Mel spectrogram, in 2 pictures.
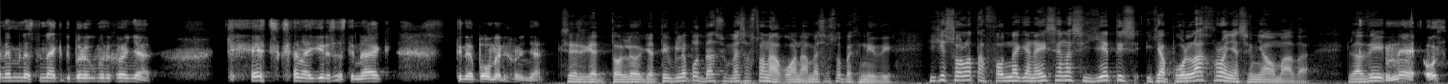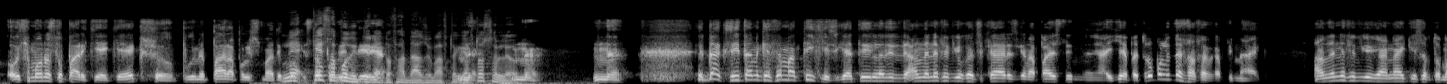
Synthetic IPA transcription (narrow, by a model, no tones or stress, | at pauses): ɐne̞minɐst̪inɐkt̪ibɾo̞iɣumenixɾo̞ɲɐ | ceet͡si̥ksɐnɐʝiɾisɐst̪inɐkt̪ine̞po̞me̞nixɾoɲɐ̰kse̞ɾizʝɐt̪i̥t̪o̞le̞oʝɐt̪ivle̞po̞nd̪ɐsime̞sɐst̪o̞nɐɣo̞nɐme̞sɐst̪o̞pe̞xniði | içe̞so̞lɐt̪ɐfo̞nd̪ɐʝɐnɐiseenɐsiʝe̞t̪izʝɐpo̞lɐxɾo̞ɲɐse̞mɲɐo̞mɐðɐ̰ | ðilɐðine̞o̞çi̥o̞çimo̞no̞st̪o̞pɐɾce̞ceekso̞puine̞pɐɾɐpo̞lisimɐnd̪ineescespt̪ɐðo̞ðit̪iiɐt̪o̞fɐnd̪ɐzumeɐ̰ft̪oʝɐfto̞st̪ole̞o̰ne | ne | end̪ɐksiit̪ɐnce̞θe̞mɐt̪içizʝɐt̪iðilɐðiɐ̰nðe̞nefevʝeokɐt͡si̥kɐɾizʝɐnɐpɐjst̪inɐʝiɐpe̞t̪ɾopo̞liðeθɐfevɣɐpo̥t̪inɐ̰ik | ɐnðe̞nefevʝoʝɐnɐcisɐpot̪om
